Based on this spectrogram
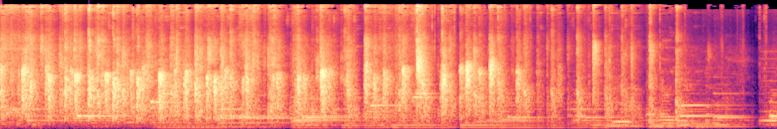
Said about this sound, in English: Y'all come on and get the Lord a hand clap of praise.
